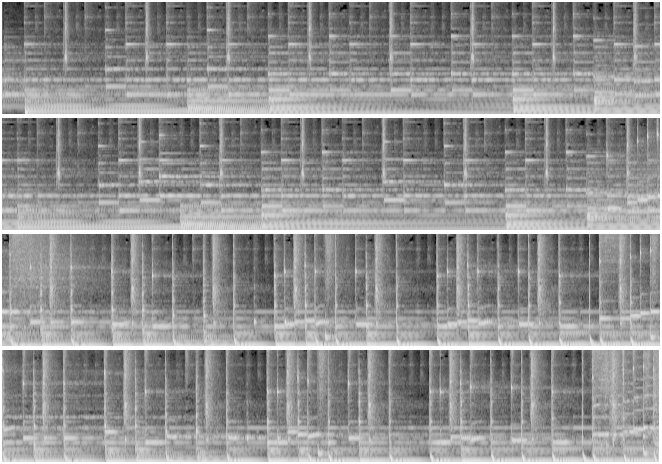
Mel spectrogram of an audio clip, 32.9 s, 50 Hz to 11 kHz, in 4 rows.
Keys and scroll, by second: 13.1 x.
